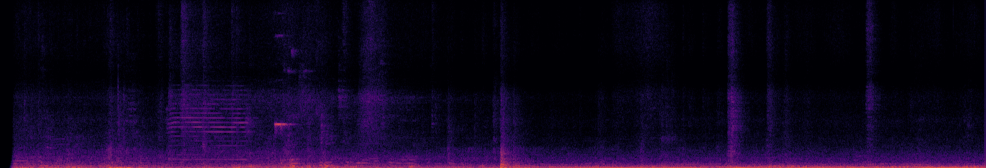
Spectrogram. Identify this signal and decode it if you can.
The noise inside a bus. There is no code.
